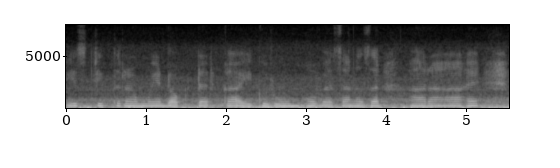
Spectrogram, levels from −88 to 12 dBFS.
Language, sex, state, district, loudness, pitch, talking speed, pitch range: Hindi, male, Gujarat, Valsad, -14 LUFS, 205 Hz, 140 wpm, 205-215 Hz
